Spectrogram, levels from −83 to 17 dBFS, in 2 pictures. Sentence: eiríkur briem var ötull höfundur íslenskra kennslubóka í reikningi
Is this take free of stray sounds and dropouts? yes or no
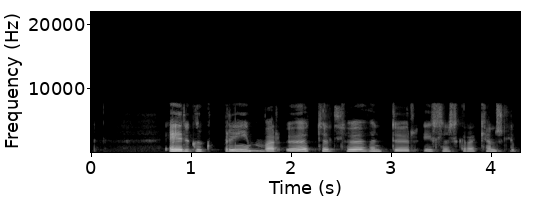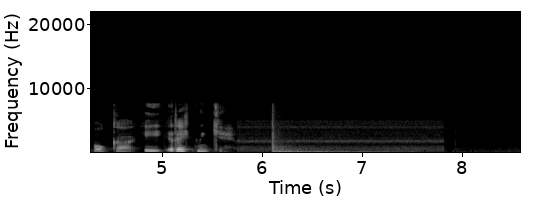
no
